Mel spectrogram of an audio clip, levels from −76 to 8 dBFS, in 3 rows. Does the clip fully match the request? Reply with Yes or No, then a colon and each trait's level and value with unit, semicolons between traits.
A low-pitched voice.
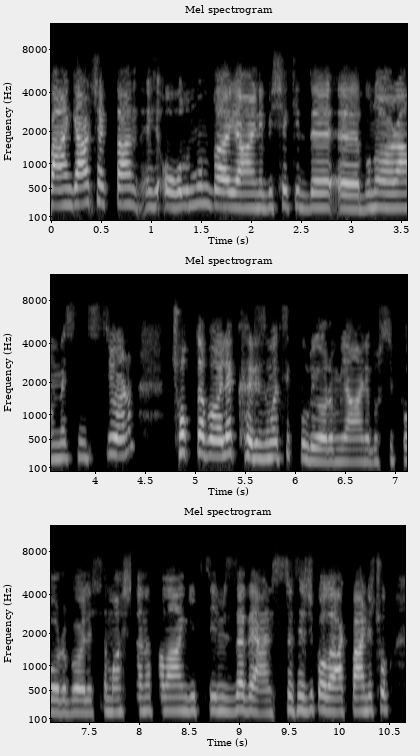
No: high, 210 Hz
